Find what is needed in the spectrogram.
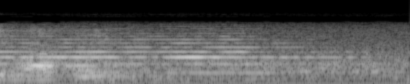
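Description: Public-address microphone feedback: several steady ringing tones at once, with a voice briefly under them near the start, dying away shortly before the end.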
